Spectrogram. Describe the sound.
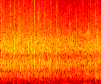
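A church audience gives a guest speaker a warm welcome with brief, steady applause: many hands clapping at an even level throughout.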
